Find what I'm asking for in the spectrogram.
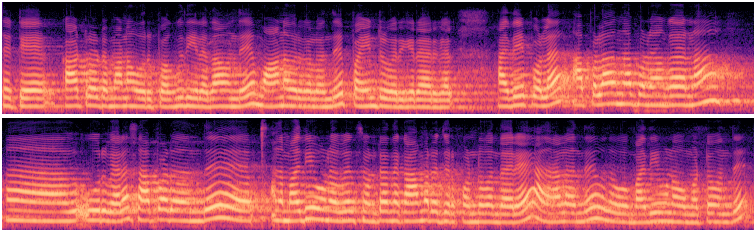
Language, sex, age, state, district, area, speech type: Tamil, female, 45-60, Tamil Nadu, Cuddalore, rural, spontaneous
